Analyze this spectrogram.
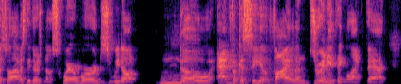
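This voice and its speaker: With a Southern US accent, this man talks at a fairly slow pace in a high pitch, his pitch varying in an ordinary way. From US South, Tennessee. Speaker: radio host. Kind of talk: interview.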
